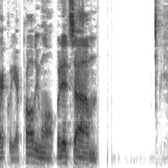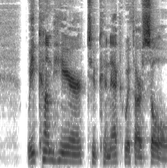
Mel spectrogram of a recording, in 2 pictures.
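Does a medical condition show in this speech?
No.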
